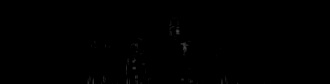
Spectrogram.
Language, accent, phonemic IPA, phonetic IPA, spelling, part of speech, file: Tamil, India, /ɛd̪ɪɾbɑːltʃeːɾkːɐɪ̯/, [e̞d̪ɪɾbäːlseːɾkːɐɪ̯], எதிர்பால்சேர்க்கை, noun, Ta-எதிர்பால்சேர்க்கை.ogg
- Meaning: heterosexuality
